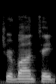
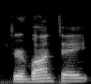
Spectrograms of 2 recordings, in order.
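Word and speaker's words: Gervonta: hung out she used to hang out with gervante Davis now if you guys don't know who he is Google his name and see what happens let me say his name again gervante Davis so g e r v o n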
